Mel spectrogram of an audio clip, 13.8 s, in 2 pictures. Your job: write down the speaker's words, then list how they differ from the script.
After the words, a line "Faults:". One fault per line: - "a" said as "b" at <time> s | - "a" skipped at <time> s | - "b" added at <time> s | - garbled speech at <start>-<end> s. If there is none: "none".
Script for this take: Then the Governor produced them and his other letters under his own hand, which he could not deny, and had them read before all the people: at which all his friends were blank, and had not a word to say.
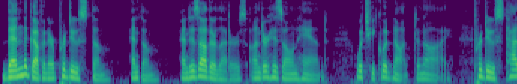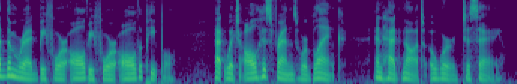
Then the Governor produced them and them and his other letters under his own hand, which he could not deny, produced had them read before all before all the people: at which all his friends were blank, and had not a word to say.
Faults:
- "them and" added at 1.9 s
- "and" said as "produced" at 6.3 s
- "before all" added at 8.0 s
